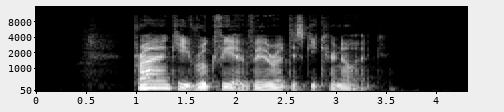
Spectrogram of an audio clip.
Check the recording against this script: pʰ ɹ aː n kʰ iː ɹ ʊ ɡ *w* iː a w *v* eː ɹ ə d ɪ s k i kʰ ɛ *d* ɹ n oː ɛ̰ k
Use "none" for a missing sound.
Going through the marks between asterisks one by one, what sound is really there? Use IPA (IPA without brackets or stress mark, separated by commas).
v, v, none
